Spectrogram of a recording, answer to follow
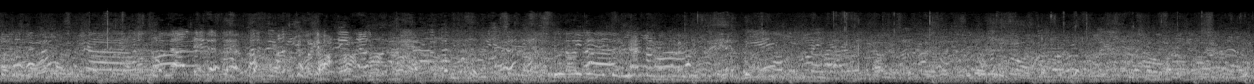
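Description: Crowd chatter: many voices talking at once in overlapping conversations, with no single speaker standing out.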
